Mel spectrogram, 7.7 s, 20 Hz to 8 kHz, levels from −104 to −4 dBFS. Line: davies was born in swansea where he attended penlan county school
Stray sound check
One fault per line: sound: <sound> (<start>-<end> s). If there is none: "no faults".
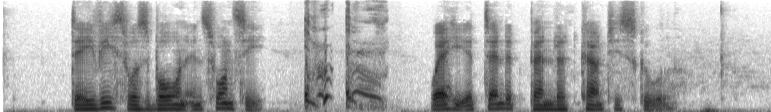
sound: cough (3.0-3.9 s)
